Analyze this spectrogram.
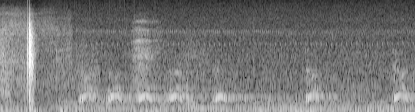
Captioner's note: dog barking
